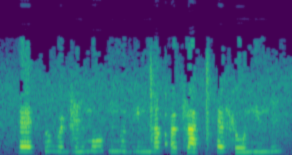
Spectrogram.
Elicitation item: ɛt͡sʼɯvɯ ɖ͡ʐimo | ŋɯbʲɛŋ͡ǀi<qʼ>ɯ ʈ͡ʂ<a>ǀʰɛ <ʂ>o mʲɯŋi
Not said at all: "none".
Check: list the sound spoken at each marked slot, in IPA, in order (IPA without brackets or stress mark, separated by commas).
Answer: qʼ, a, ʂ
